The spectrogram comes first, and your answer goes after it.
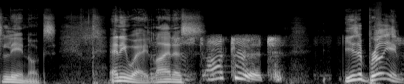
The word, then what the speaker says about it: Linux: name is lena storvalds i pronounce lenox linux that was for a long time linux came with a sound file of linus explaining how to pronounce his name and linux and uh it's it's burned into my brain my name is linus torvalds and i pronounce linux linux anyway linus he's a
